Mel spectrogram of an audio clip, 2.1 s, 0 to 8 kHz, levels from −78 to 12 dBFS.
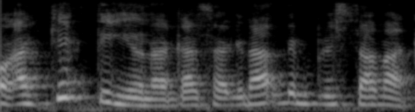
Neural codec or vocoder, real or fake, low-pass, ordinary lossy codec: codec, 16 kHz, 4 kbps, FunCodec, trained on LibriTTS, 50 frames a second; fake; 7.2 kHz; none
